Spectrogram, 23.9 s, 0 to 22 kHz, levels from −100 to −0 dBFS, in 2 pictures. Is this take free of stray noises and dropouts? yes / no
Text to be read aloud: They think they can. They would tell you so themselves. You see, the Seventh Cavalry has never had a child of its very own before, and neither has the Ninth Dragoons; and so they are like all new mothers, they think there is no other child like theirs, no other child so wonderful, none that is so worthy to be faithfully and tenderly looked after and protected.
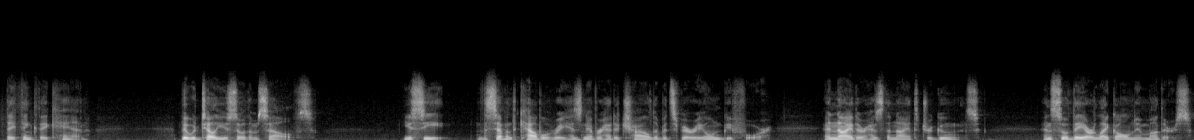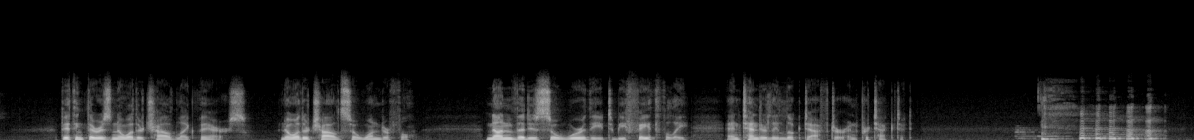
no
